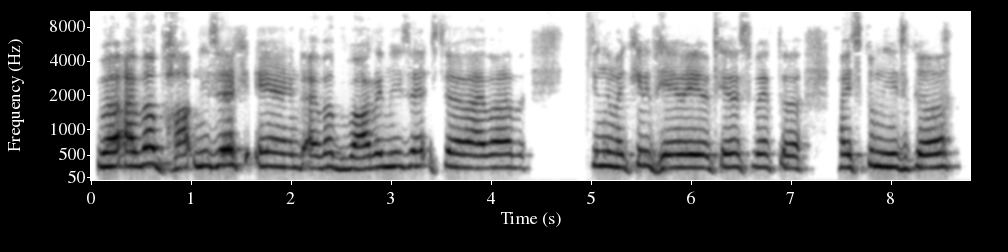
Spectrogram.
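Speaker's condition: Down syndrome; developmental disability from birth

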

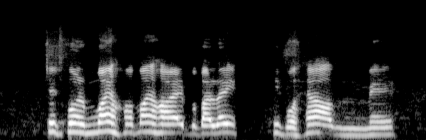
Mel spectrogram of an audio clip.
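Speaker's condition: Stuttering; stutter since at least college years, once severe, stuttered every word of first talk at OU campus ministry; stutters less than in earlier years; milder now, still stutters; repeated sounds, repeated words, prolonged sounds

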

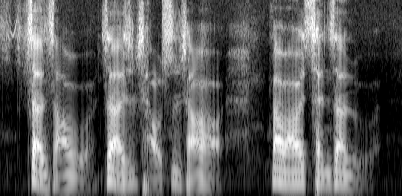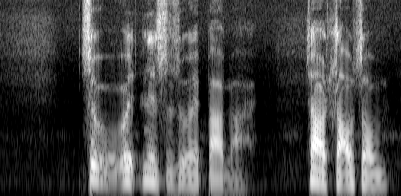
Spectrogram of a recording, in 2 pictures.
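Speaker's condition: Tongue cancer, stage 4 tongue cancer and parotid cancer; stage four tongue cancer, recovered; cancer-free after treatment; daily pronunciation practice after recovery, now speaks clearly, called a miracle by others

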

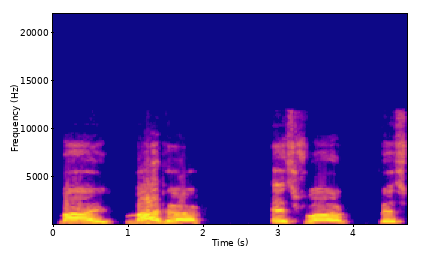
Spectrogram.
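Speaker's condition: Down syndrome; speaks in concepts

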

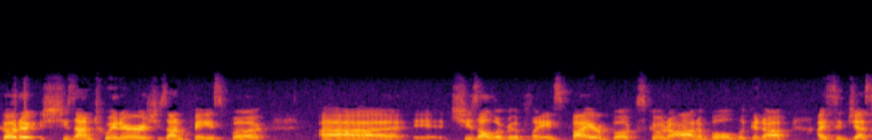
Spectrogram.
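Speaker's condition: No condition

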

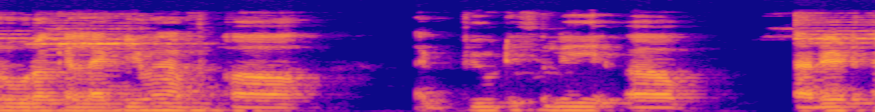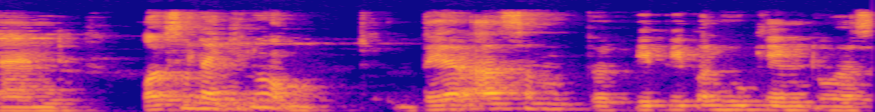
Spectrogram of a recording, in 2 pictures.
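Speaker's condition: Stuttering; childhood onset, talked little while growing up, stopped avoiding stuttering in last 18-20 months; full acceptance of stuttering, public speaker, better at articulating views with more speaking exposure; variable, some situations without stuttering, stutters a lot in some social settings; repeated sounds

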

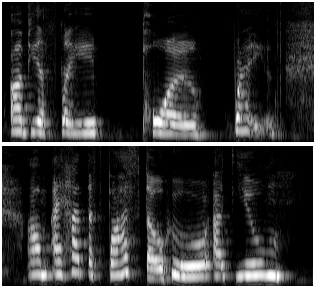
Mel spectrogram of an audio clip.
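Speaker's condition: Deafness; relies on lip reading; on Microsoft Teams video call, reading lips and live captions

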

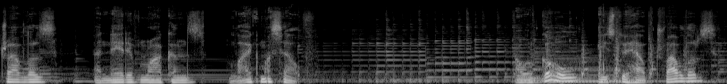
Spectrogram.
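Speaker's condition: No condition

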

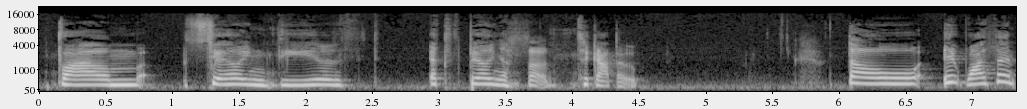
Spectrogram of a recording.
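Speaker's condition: Deafness; speaks with own voice

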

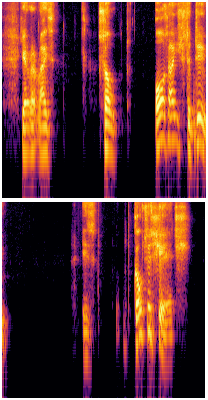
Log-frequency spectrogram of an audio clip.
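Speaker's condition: Stammer from head injury; acquired stammer from paid-hit prison attack, can of tuna in sock, glancing blow cracked skull; stammer still present; speech impediment; blocks

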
